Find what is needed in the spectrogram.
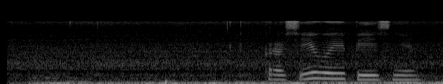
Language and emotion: Russian, neutral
